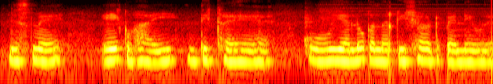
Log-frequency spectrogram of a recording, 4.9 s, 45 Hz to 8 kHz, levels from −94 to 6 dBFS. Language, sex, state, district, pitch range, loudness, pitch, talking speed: Hindi, female, Himachal Pradesh, Shimla, 180-195 Hz, -16 LUFS, 190 Hz, 160 wpm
